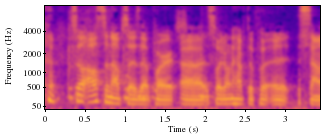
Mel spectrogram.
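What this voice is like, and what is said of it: Usual voice. Nothing is said of it.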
